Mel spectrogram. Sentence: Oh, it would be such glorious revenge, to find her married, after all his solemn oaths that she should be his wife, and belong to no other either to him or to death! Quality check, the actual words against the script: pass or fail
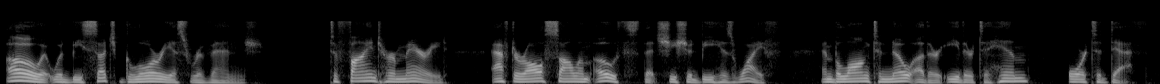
fail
